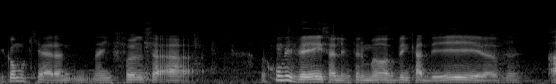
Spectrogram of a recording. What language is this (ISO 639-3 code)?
por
